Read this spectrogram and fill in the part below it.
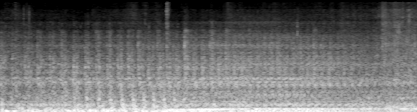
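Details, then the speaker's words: Boat engine during winter prep, just started and given more throttle: low steady chugging that picks up then holds an even rhythm; runs fine, water heard from the exhaust so cooling system is OK; normal idle. "Well, having got the engine started, it seems to be running fine, and I can hear the water coming out the exhaust, so there's no problems with the cooling system."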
